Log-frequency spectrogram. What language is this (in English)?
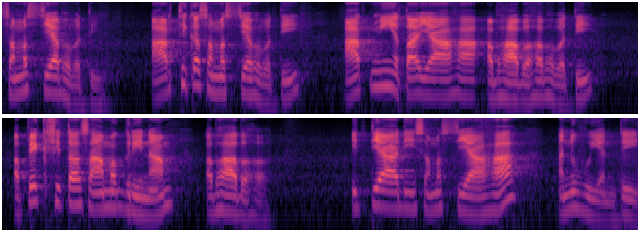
Sanskrit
